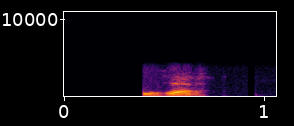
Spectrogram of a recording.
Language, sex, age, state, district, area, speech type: Urdu, male, 60+, Uttar Pradesh, Rampur, urban, conversation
